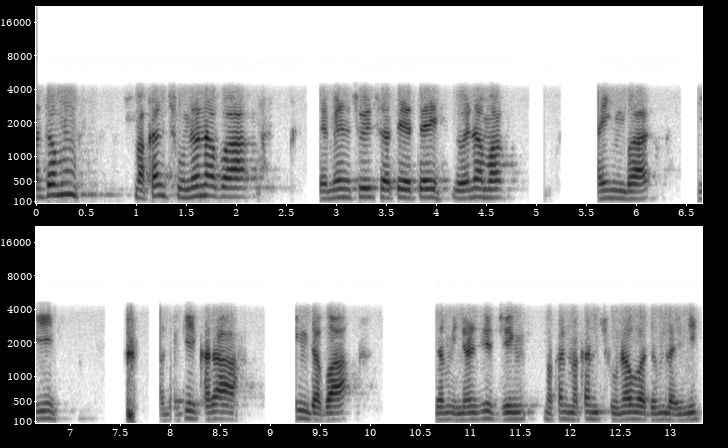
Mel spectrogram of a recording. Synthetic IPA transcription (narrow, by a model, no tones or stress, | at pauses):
ɐdumː | ɐkʰɐnsunɐnɐbɐ | lemensujsɐtejɐtejlojnɐmɐk̚ | ɐjiŋbɐ | ɡi | ɐdɐɡikʰɐɾa | hiŋdɐbɐ | ɐdumineɾziziŋmɐkʰɐnmɐkʰɐnsunɐbɐːdumlɐjni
